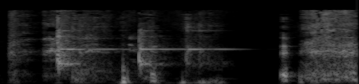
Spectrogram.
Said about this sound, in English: That one didn't break, by the way. That glass didn't break. No, definitely did not.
